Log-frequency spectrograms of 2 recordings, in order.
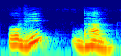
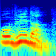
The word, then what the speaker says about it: অভিধান: কিন্তু এই শব্দটা দেখো আমরা উচ্চারণ করি কিভাবে, আমরা উচ্চারণ করি অভিধান, তাই তো? উচ্চারণ করি কিন্তু অভিধান। তাহলে দেখো এই যে দেখো এই অয়ের উচ্চারণটা কেমন হয়ে গেল, ও হয়ে গেল, তাই না?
